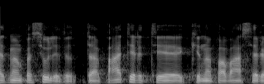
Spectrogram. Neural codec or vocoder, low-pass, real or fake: codec, 16 kHz, 4.8 kbps, FACodec; 7.2 kHz; fake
